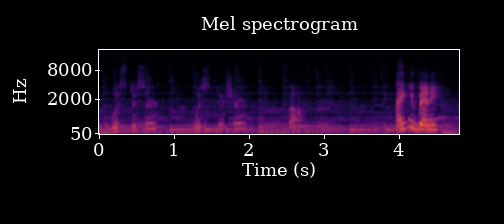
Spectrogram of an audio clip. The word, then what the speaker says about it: Worcestershire: with all that pointing it's pronounced worcestershire it's that simple worcester sure worcestershire shop worcestershire sauce you have to take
